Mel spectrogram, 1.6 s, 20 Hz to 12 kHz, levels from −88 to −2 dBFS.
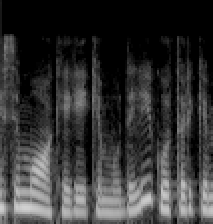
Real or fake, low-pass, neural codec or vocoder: fake; 7.2 kHz; codec, 16 kHz, 0.5 kbps, X-Codec, WavLM features, trained on Multilingual LibriSpeech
